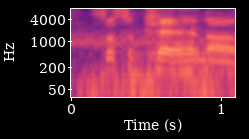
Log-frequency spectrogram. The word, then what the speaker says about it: Susquehanna: 펜실베니아의 아름다운 강, 서스케헤나, 스케헤나, 얘네들 발음이 스케헤나 했는데 쾌가 잘 안 들린 것 같았어요. 캐나 그러더라고요. 그래서 캐나 그러더라고요. 그래서 그러니까 쾌 발음에 헤 액센트가 있었던 것 같아요.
